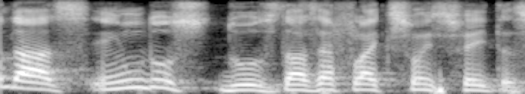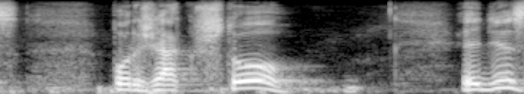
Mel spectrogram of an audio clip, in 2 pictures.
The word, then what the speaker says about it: Cousteau: E aí, como a pronúncia é Cousteau, né?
